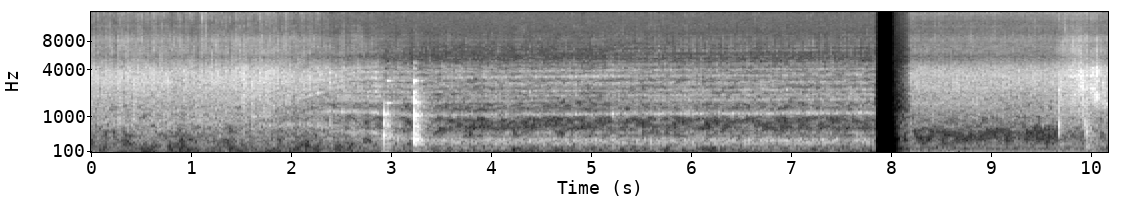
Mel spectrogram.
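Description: Faint, steady sizzling of rice pilaf with carrots and peas steaming in a pan on low heat, with two short knocks about three seconds in. The sound drops out for a moment near the eighth second.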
